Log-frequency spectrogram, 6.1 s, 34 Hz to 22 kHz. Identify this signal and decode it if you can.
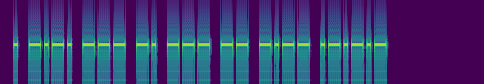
Morse code, heard as a keyed tone, about 25 wpm, 700 Hz. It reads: ECONOMY.
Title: Sentences from Top 1000 Words - Review Part 5 - 25wpm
